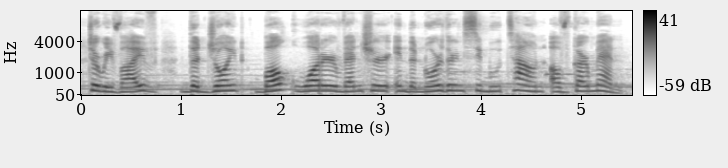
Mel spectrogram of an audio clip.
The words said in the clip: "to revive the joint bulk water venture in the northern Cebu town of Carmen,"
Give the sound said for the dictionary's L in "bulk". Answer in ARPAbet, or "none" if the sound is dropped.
L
